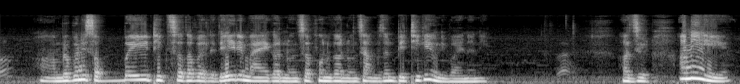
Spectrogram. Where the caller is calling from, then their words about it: Ichchhakamana, Bagmati, Nepal; इच्छा कामनाबाट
